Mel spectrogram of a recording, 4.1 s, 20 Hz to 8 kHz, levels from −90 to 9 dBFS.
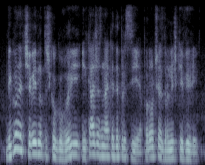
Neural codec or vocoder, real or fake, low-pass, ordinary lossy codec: codec, 16 kHz, 8 kbps, FreqCodec, smaller model; fake; 7.2 kHz; none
